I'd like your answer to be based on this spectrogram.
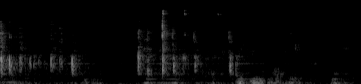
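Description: Quiet bursts of typing on a computer keyboard, quick clusters of key clicks separated by short pauses, close by with no talking.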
